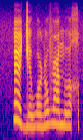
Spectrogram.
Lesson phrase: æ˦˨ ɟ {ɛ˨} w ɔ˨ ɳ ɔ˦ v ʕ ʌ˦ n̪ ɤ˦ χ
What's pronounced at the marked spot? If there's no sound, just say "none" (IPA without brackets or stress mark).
ɛ˨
